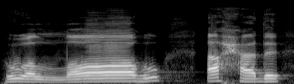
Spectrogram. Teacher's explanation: اسے کھینچ کے پڑھنا ہے لفظ اللہ کو، کیونکہ اس کے اوپر کھڑا زبر ہے، اور اس کے علاوہ اس کو اپنے موٹا بھی پڑھنا ہے.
